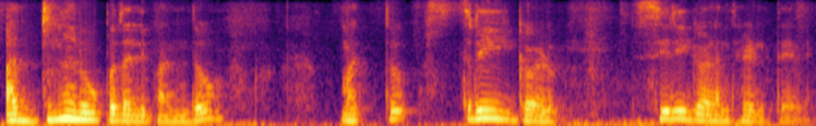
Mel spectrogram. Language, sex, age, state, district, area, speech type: Kannada, male, 30-45, Karnataka, Udupi, rural, spontaneous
